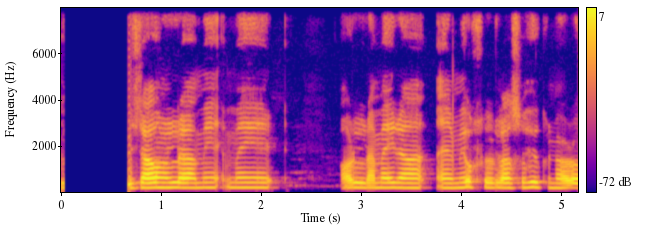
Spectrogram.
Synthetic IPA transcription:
sawnalɛɣammej | ɔ̰ɾla̰meːjɾaɛnmjowl̥kʏlɛːasɔhʏknaɾɔ

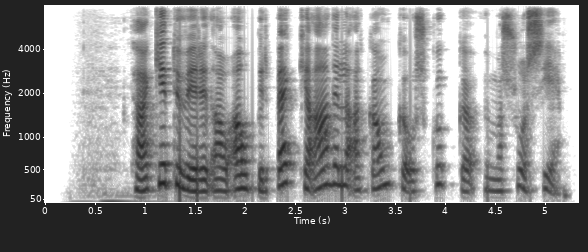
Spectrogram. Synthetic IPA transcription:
θaðcɛːt̪ʏvɛːɾɪðawʔaːwpɪɾpɛcːaʔaːðɪlaʔaðkawŋkaɔɣskʏkːaʏmaðsvɔsjɛː

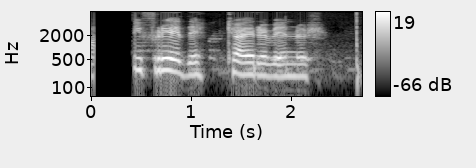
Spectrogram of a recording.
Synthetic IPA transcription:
a | t̪ifɾɪːðɪ | cʰaːjɾɪvɪnʏɾ̥

